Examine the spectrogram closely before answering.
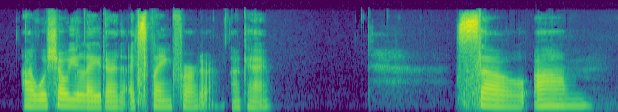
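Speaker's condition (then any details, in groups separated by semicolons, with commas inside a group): No condition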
